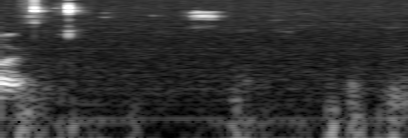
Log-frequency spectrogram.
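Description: Two sharp computer mouse clicks about a fifth of a second apart, closing an image preview on screen.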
